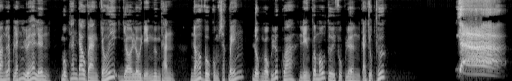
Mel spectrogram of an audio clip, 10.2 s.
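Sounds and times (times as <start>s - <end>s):
speech: 0.0s - 7.8s, 9.1s - 10.1s
person shouting loudly: 9.1s - 10.2s.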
